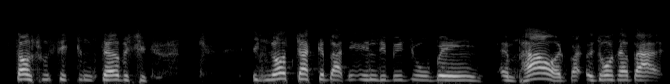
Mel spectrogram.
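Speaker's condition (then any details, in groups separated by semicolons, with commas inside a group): Cerebral palsy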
